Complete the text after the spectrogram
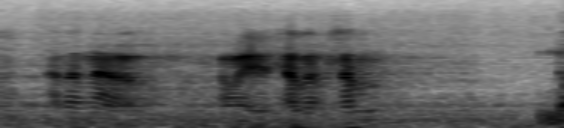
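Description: A man speaks calmly into a telephone.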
